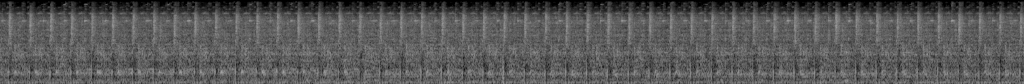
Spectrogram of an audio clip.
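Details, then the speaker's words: Lister D single-cylinder engine, not run for a few days, charging a battery: steady, even thump at about two and a half beats a second, working a little harder under the charging load; healthy running. "now we're charging the battery up can probably hear it so working a bit hard in there not for too"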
